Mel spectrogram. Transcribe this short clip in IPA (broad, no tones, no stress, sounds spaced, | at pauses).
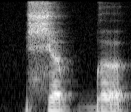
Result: ɕ ɛ kʷ ɡ͡b ə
